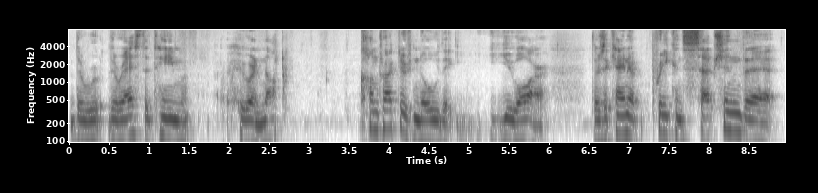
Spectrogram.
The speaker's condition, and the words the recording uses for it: Stuttering. So hopefully my stuttery delivery here and there has not been too bad.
